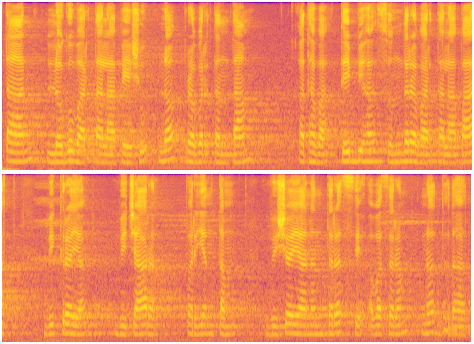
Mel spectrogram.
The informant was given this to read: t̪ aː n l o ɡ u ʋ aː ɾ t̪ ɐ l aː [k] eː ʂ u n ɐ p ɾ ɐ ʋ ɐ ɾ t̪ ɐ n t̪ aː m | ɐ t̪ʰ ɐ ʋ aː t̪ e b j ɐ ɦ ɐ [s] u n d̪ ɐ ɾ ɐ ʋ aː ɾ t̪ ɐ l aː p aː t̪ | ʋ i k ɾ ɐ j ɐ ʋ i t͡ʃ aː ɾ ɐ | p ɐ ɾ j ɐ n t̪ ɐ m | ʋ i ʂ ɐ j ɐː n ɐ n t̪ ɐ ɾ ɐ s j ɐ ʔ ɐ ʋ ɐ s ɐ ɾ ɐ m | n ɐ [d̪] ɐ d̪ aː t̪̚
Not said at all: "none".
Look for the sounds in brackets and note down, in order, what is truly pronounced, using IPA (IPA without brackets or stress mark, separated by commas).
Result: p, s, d̪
